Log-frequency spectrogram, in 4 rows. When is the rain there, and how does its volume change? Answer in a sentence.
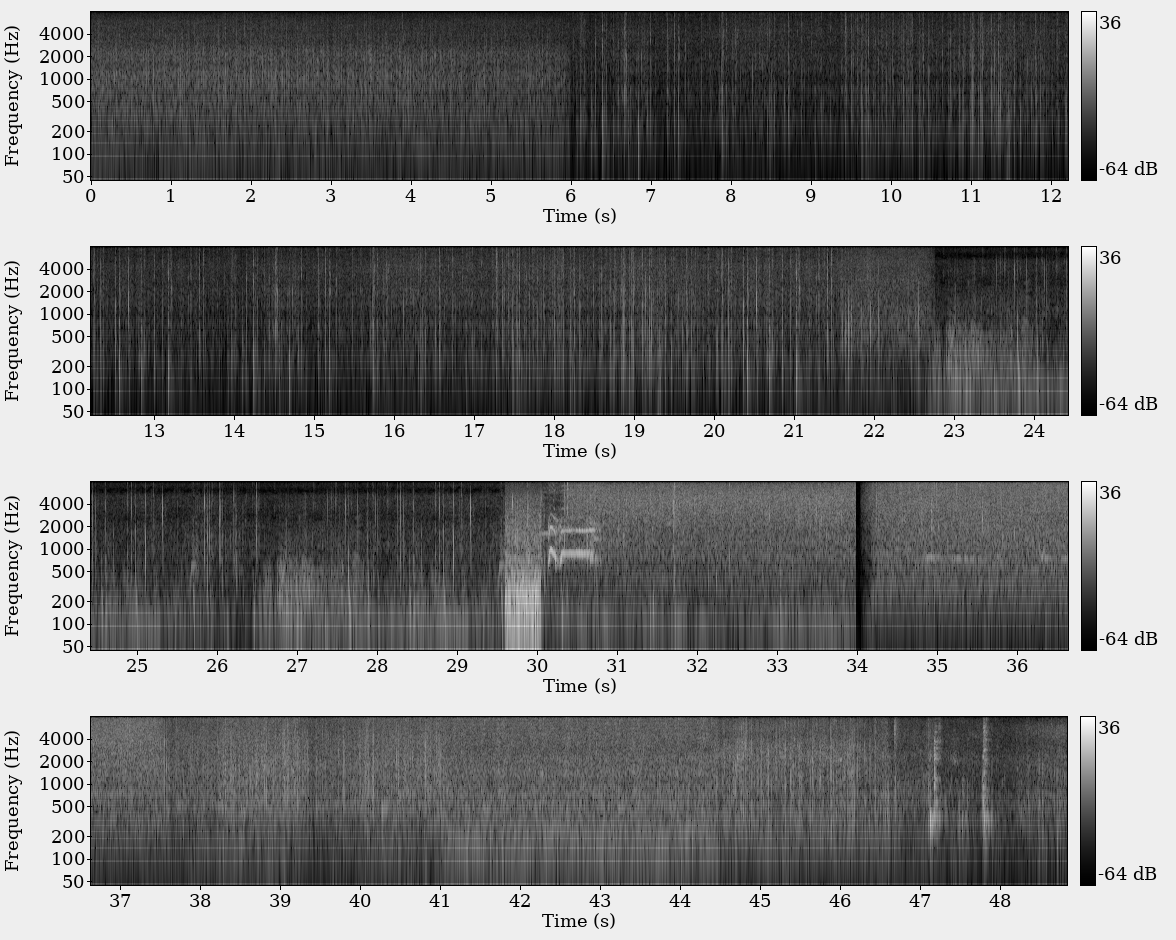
You can hear the rain from 0.0 to 48.8 s, getting louder.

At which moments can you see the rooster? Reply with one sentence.
The rooster can be heard from 29.6 to 30.8 s.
